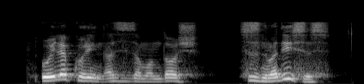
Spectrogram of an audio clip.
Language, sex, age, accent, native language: Uzbek, male, 19-29, Sirdaryo, Uzbek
